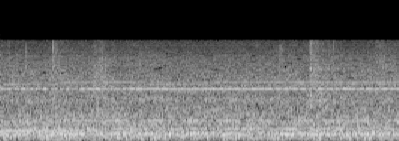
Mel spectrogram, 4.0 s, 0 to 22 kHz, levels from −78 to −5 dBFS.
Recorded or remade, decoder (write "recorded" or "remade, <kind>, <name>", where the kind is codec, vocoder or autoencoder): recorded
